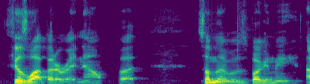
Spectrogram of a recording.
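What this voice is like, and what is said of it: Sore-throated, rough voice. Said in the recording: “I have a bit of a sore throat. My voice doesn't sound as good.”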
